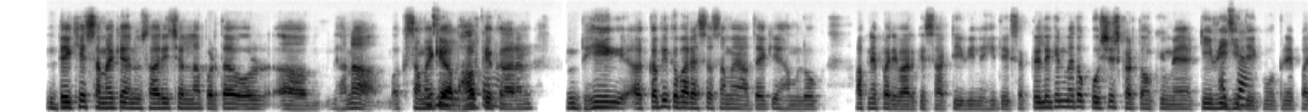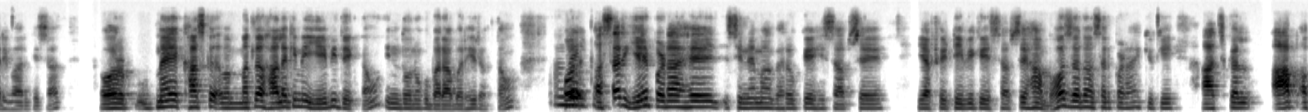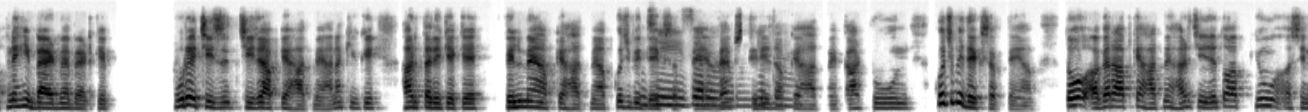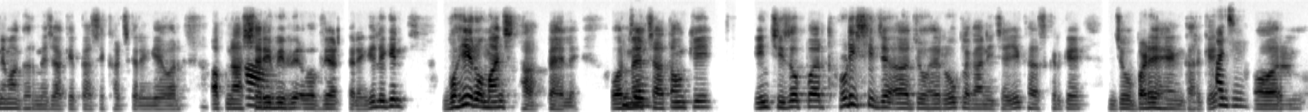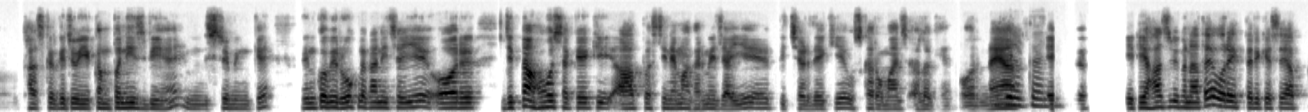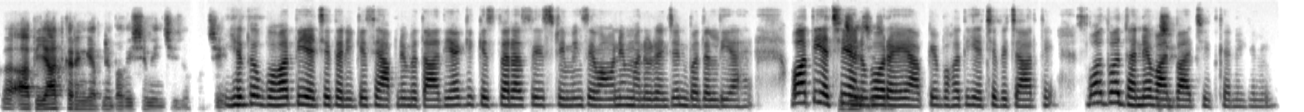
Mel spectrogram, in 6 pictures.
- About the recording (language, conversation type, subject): Hindi, podcast, स्ट्रीमिंग सेवाओं ने मनोरंजन को किस तरह बदला है, इस बारे में आपकी क्या राय है?
- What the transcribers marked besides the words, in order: in English: "बेड"; in English: "कार्टून"; in English: "कंपनीज़"; in English: "स्ट्रीमिंग"; in English: "पिक्चर"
